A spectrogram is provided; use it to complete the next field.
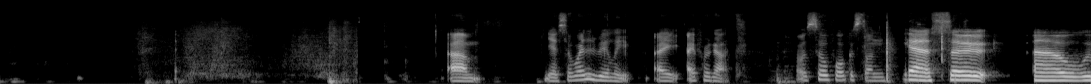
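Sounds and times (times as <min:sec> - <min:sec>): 
curtain being drawn: 0:01.4 - 0:03.6
speech: 0:04.5 - 0:10.8.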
